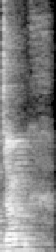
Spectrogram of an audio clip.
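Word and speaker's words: Jung: आप Karl यंग नाम का CARL Karl YUNG Karl यंग, Karl जंग और देश के हिसाब से लोग उस व्यक्ति के नाम का प्रोनाउंसिएशन उच्चारण करते हैं।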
